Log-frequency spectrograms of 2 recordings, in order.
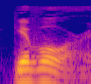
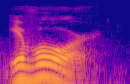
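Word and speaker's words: gibbor: And then we have the adjective givor. And We've seen this many times. If you've been a faithful attendant here, G-I-B-B, long O-R, Givor. And Givor literally means strong or mighty.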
